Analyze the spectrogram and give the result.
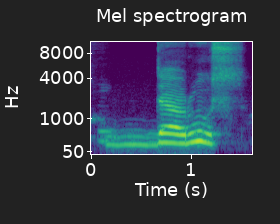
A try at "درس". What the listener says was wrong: There's a harak on the dal or no? There's no harak on the dal.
